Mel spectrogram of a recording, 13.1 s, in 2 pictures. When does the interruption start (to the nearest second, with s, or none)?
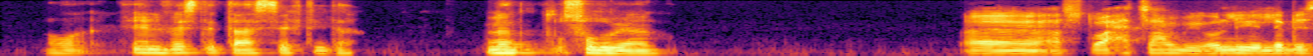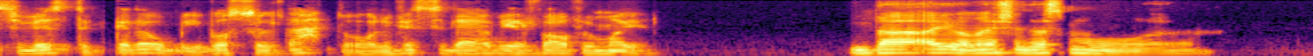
none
